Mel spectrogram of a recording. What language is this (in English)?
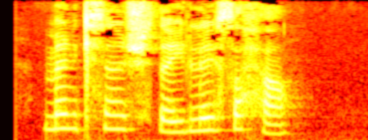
Kabyle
